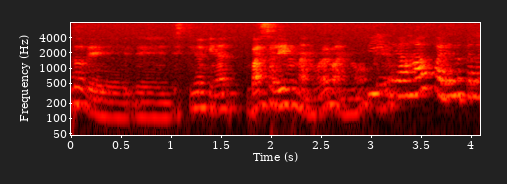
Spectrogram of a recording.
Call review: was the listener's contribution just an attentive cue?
No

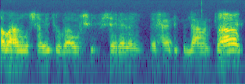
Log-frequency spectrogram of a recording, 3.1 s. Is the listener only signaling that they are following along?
No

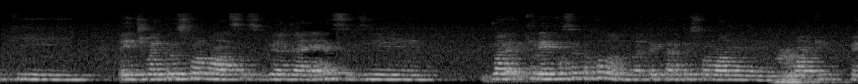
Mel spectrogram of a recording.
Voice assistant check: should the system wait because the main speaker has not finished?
Yes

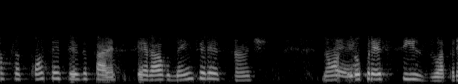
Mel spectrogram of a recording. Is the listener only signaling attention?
Yes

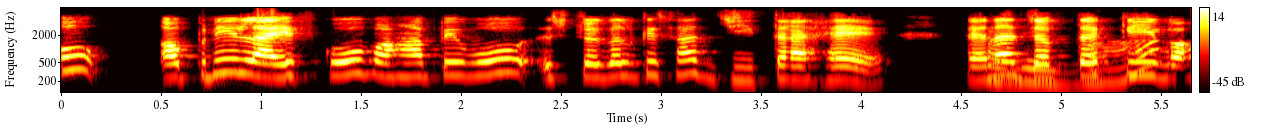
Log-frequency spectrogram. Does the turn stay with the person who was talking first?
Yes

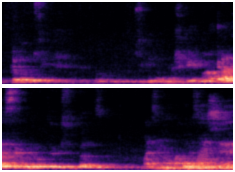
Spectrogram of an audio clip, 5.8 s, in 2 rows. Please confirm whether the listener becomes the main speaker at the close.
Yes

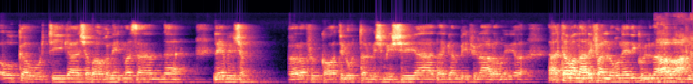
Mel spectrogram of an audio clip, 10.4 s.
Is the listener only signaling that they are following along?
No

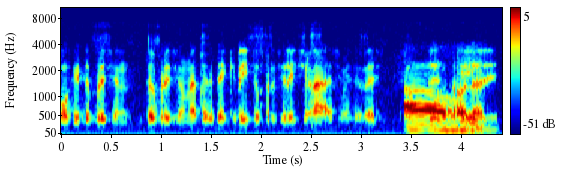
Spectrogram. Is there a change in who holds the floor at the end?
No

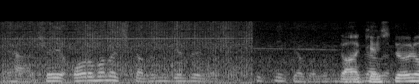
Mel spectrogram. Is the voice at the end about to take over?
Yes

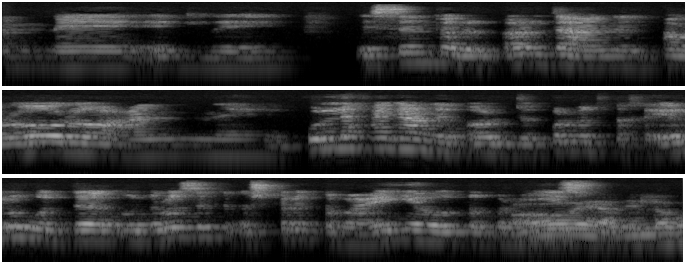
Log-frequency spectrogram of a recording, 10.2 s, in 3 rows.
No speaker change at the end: No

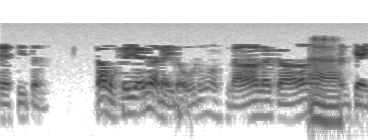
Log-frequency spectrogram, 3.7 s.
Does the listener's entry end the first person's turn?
No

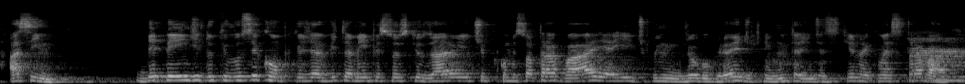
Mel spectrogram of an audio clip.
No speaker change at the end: Yes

